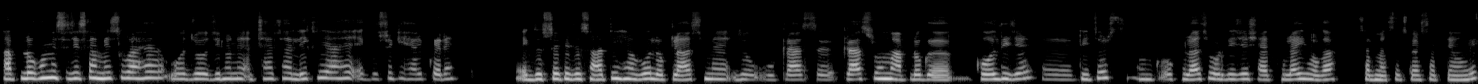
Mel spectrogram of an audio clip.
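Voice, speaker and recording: A woman teaching an online Quran recitation class, repeating sounds slowly for her students to copy and mixing in English words. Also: fairly high pitch, steady tone, mellow, dry recording, studio quality. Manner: mixes English words into speech. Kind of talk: online tajweed lesson.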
